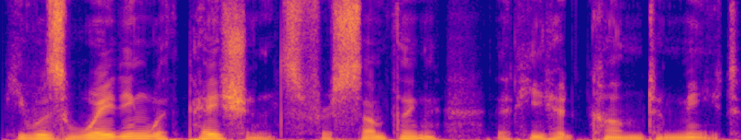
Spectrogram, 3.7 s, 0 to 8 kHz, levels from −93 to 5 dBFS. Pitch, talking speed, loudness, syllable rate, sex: 95 Hz, 210 wpm, -19 LUFS, 5.4 syllables/s, male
